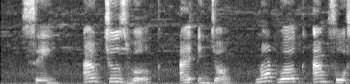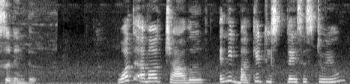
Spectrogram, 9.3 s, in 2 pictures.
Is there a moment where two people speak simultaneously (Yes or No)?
No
